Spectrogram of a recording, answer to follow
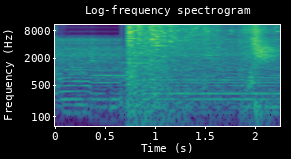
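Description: Background music with a glass-shattering sound effect that starts suddenly less than a second in and fades out over about the next second.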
